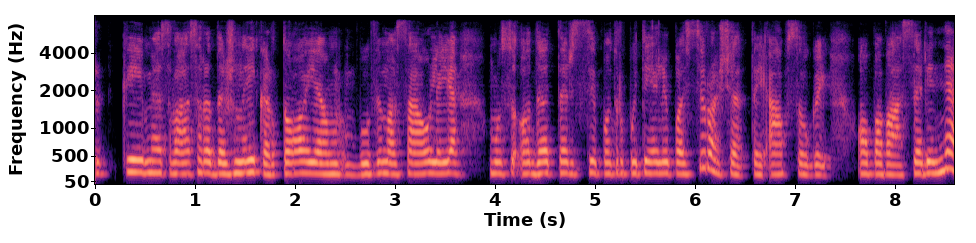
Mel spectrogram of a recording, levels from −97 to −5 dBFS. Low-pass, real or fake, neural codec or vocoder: 7.2 kHz; fake; vocoder, 44.1 kHz, 128 mel bands, Pupu-Vocoder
